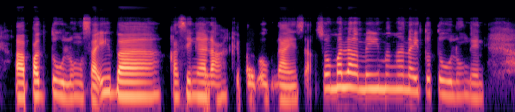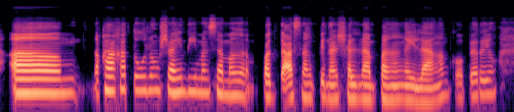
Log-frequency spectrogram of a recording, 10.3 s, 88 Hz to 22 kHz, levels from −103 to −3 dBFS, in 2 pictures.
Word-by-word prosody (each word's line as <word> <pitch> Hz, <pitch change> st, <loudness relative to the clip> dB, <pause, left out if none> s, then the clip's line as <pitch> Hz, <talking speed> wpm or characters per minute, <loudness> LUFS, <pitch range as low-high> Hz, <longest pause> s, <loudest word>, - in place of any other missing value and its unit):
ah, 190 Hz, -, +8 dB
pagtulong 190 Hz, -2 st, -1 dB
sa -, -, +2 dB
iba, 195 Hz, -3 st, +4 dB
kasi 190 Hz, +1 st, -5 dB
nga 190 Hz, -, +2 dB
nakikipag 180 Hz, -1 st, -5 dB
ugnayan 170 Hz, -2 st, -3 dB
siya. -, -, -12 dB
So, 285 Hz, -, -4 dB
mala 305 Hz, 0 st, +2 dB
may 280 Hz, +1 st, -1 dB
mga 280 Hz, -1 st, -3 dB
naitutulong 215 Hz, -6 st, -6 dB
din, 180 Hz, 0 st, -9 dB, 0.4 s
um, 225 Hz, 0 st, +7 dB, 0.2 s
nakakatulong 260 Hz, 0 st, -2 dB
siya 235 Hz, -1 st, 0 dB
hindi 245 Hz, 0 st, -7 dB
man 230 Hz, 0 st, -6 dB
sa 225 Hz, -, -3 dB
mga 205 Hz, 0 st, -4 dB, 0.2 s
pagtaas 185 Hz, 0 st, +1 dB
ng 180 Hz, -, -13 dB
pinansiyal 175 Hz, -1 st, -4 dB
na 170 Hz, -1 st, -2 dB
pangangailangan 165 Hz, +1 st, -4 dB
ko. -, -, -13 dB
Pero 200 Hz, +2 st, -6 dB
yung 220 Hz, -, -20 dB
200 Hz, 175 wpm, -23 LUFS, 180-240 Hz, 0.4 s, ah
